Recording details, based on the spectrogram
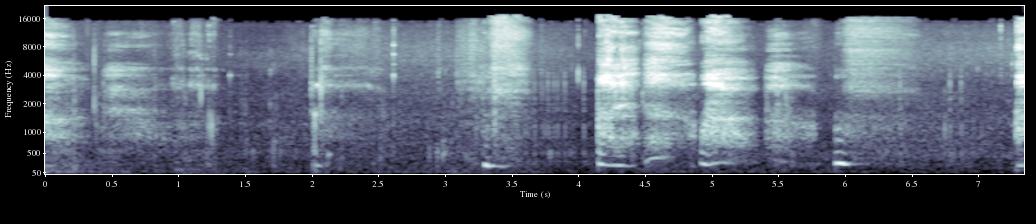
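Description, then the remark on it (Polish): Eager gulping of water: a run of quick swallows with wet, throaty clicks, coming in uneven bursts between short breaths and sniffs. “Może wody, księżniczko? Rzeczywiście, łyka chętnie.”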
